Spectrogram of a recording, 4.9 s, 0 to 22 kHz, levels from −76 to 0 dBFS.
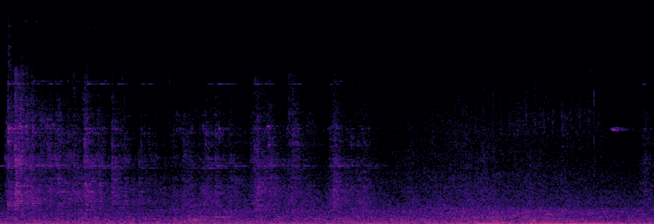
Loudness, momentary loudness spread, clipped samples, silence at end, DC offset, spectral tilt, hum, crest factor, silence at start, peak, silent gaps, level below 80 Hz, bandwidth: -43 LUFS; 3 LU; under 0.1%; 0 s; under 0.1%; -3.5 dB/octave; none; 14 dB; 0 s; -28 dBFS; none; -46 dBFS; over 20 kHz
